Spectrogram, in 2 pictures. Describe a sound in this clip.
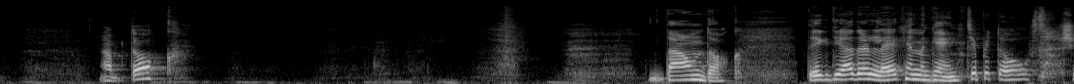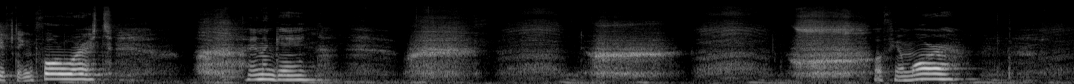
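A young woman speaks calmly, giving instructions.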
